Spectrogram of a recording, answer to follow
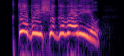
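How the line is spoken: Indignant exclamation. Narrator (Russian): негодующе воскликнул он

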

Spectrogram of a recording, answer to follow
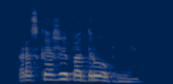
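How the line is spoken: Sad request. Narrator (Russian): грустно попросил он

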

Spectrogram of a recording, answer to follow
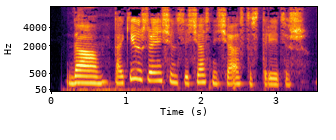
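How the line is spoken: Sad agreement. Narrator (Russian): грустно согласился Виктор

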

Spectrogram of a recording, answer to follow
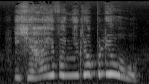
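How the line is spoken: Screaming woman. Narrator (Russian): закричала виконтесса

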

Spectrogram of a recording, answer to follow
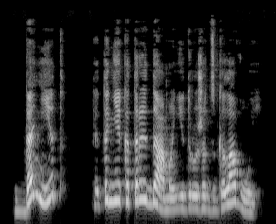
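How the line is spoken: Irritated reply. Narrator (Russian): раздраженно отозвался Мафей

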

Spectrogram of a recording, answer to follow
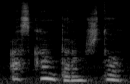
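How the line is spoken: Quiet question. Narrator (Russian): тихо спросила Азель

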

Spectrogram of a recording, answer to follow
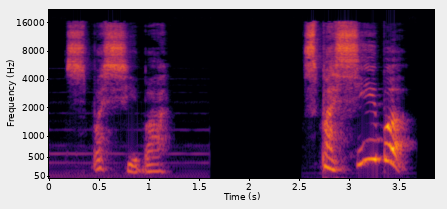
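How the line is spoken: Grieving wail. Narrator (Russian): Горестно взвыл хозяин

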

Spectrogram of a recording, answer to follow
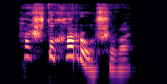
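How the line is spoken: Angry snort. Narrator (Russian): все так же сердито фыркнула Донья Исидора

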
